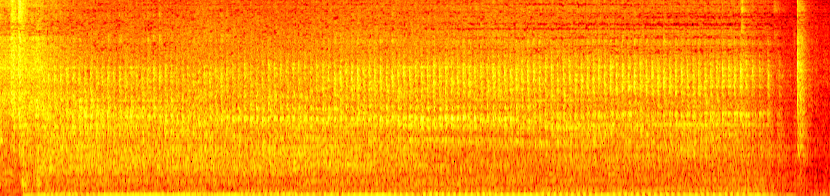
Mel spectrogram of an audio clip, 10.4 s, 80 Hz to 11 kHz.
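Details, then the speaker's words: Honda CG Fan 150 ESI fuel-injected motorcycle with a strange engine noise, oil changed about 10 days earlier and oil level correct: steady, heavy knock at idle about three a second. Engine knocking, suspected connecting-rod knock. "Pessoal, a princípio aqui bateu biela, beleza?"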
